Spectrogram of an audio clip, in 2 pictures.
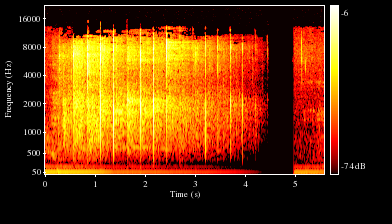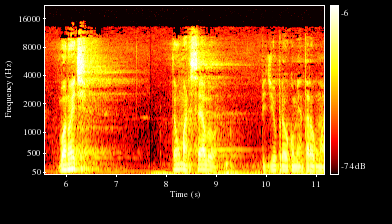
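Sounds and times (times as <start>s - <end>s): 
audience applause: 0.0s - 4.4s
speech: 5.9s - 6.6s, 8.2s - 11.1s.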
